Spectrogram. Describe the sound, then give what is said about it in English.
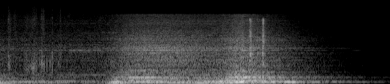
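A single car engine swells in and revs up as it accelerates past on an icy bridge by the Leighton Tube station in East London, late at night, the roar peaking around midway before dropping off into silence. “But as Cardew crossed the street, a single car suddenly materialized on the bridge.”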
